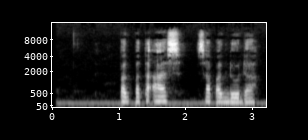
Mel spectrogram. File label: Cebuano; raising suspicions; pagpataas sa mga pagduda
